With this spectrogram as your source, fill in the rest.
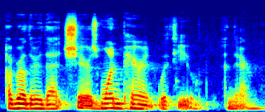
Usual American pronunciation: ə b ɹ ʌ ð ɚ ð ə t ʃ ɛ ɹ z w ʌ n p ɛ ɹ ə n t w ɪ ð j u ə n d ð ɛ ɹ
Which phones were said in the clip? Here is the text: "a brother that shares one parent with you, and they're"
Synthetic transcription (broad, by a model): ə b ɹ ʌ ð ɚ ð ə t ʃ ɛ ɹ z w ʌ n p ɛ ɹ ə n t w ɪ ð j u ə n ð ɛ ɹ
